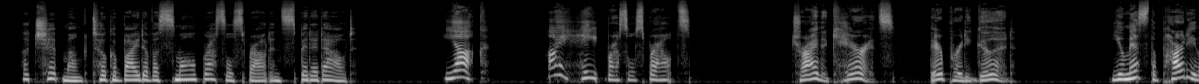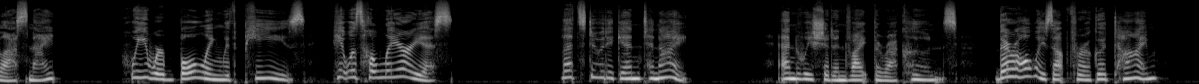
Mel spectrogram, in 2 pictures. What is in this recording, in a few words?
Childrens Fic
